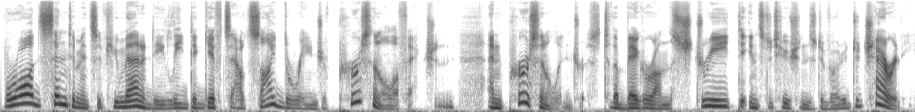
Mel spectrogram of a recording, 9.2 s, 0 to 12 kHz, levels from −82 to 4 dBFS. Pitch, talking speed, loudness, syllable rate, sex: 145 Hz, 175 wpm, -20 LUFS, 5.8 syllables/s, male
